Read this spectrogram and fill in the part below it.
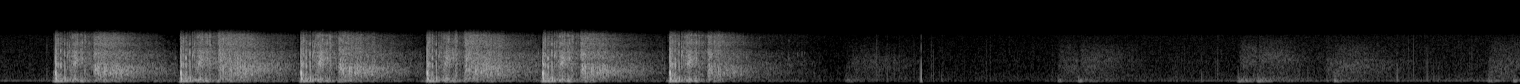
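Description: Handguns fired in a 1974 FBI police firearms training session, with six sharp, loud shots evenly spaced about a second apart, followed by quieter, more muffled bursts and range noise.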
